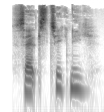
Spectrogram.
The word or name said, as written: salgsteknik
